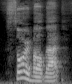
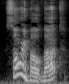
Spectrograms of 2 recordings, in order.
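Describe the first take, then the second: First: Said in the usual way. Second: Lightly imitating a Canadian accent, rising at the end; a hint of a Canadian accent on a sorry; Canadian movie quote. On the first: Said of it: "It didn't make the shelf". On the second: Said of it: "That's their quote".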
